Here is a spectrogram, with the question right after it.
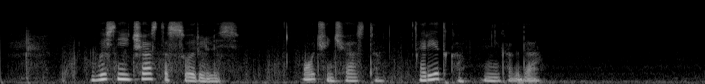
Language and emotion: Russian, sad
